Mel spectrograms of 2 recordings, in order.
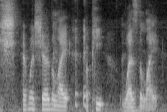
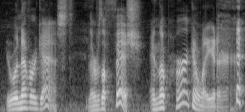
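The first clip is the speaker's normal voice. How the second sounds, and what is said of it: Imitates another person's voice. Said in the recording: “Let's ask ... Go ahead, do your impression.”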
